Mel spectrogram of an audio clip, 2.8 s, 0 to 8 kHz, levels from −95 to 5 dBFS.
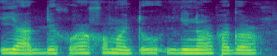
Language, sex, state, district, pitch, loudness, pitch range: Assamese, male, Assam, Kamrup Metropolitan, 180 Hz, -14 LUFS, 175-180 Hz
